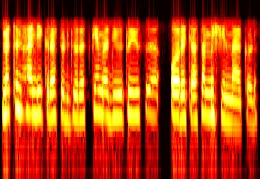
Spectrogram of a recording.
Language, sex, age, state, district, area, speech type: Kashmiri, female, 18-30, Jammu and Kashmir, Bandipora, rural, conversation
